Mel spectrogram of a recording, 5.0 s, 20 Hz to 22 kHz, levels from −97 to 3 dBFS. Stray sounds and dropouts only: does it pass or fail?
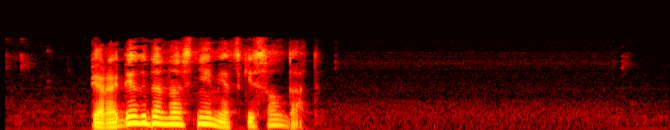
pass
